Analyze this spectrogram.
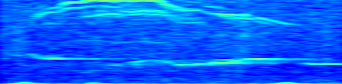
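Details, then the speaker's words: Student cardiovascular examination: stethoscope diaphragm on the precordium, patient breathing in and holding; clear lub-dub with first and second heart sounds over all four areas and no murmur: normal heart sounds. "the first and second heart sound can be heard over all the four area and there is no moment can be appreciated"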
